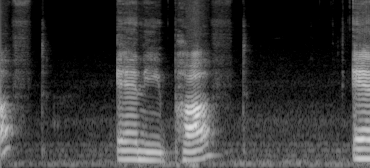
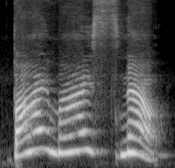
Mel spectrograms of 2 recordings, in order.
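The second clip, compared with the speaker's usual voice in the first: high and slow, alarmed; startled cry; 10 semitones higher than usual. A narrator's reading. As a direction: gasp it out in shock. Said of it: "cried Horace".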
